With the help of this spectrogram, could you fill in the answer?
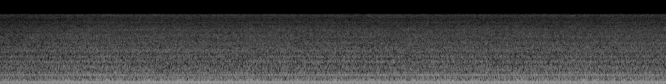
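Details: VW Up after a service, idling during the fuel-adaptation reading: a low, even idle hum that holds steady without hunting or shaking.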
